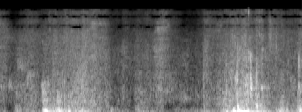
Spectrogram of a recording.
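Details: Cane Corso puppies sparring in their morning routine: two deep, rough growls, one early and a louder one near the end, with quieter rumbling between.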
